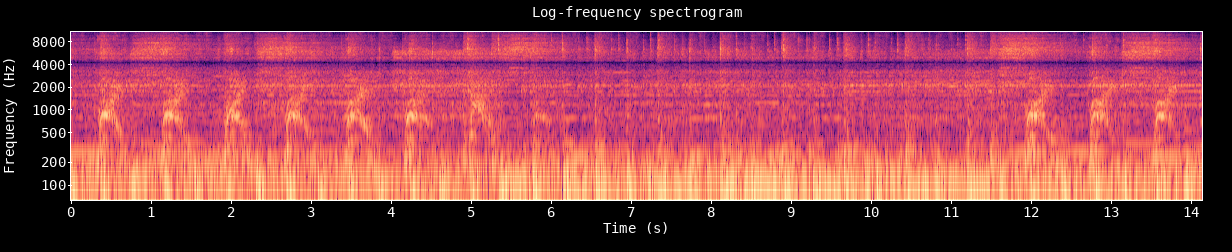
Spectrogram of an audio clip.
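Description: Psychobilly band playing live and loud: upright bass, two electric guitars and drums. A repeated falling sound comes about every three-quarters of a second over the first few seconds and again near the end.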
